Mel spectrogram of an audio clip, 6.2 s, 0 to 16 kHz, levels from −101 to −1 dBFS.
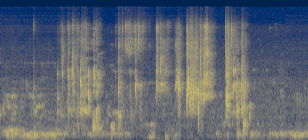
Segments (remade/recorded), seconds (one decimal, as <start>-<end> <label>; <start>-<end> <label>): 0.0-1.7 remade; 1.7-2.3 recorded; 2.3-4.2 remade; 4.2-5.7 recorded; 5.7-6.2 remade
